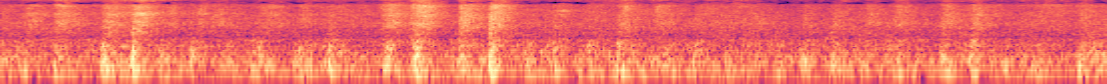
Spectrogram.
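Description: Freight train of covered goods wagons rolling past: a steady heavy rumble, with the wheels clattering in quick irregular clicks over the rail joints.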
